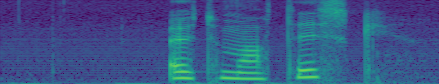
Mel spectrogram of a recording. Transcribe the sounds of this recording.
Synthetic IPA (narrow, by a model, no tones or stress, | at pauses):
ʔɑʉt̪ʰʊmɑːt̪ʰɪsk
